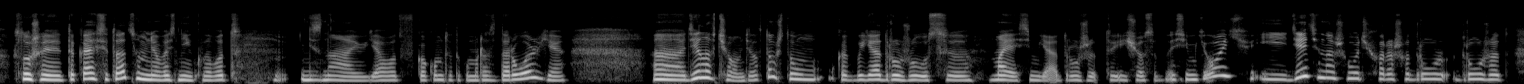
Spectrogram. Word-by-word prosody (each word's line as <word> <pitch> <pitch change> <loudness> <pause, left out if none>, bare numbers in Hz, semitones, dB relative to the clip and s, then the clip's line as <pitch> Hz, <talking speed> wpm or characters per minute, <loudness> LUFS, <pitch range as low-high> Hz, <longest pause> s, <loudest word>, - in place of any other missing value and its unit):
Слушай, 225 -4 +6
такая 255 +5 +4
ситуация 265 +4 +2
у - - +7
меня 215 -2 +5
возникла: 200 -1 0
вот 205 +1 -3 0.6
не 205 -1 +2
знаю, 195 -3 -2
я 180 +2 -3
вот 195 0 -4
в - - -24
каком-то 205 +1 -4
таком 195 -1 -5
раздоровье. 205 - +1 0.9
Э, 220 -3 +5
дело 305 +8 +6
в 265 - -8
чём? 185 -8 -4
Дело 195 +2 -5
в - - -25
том, 350 0 0
что, 255 -4 0
м, 225 +2 -1
как 210 -3 -4
бы 210 - -1
я 220 +1 +3
дружу 205 -2 +1
с 195 0 -3 0.2
моя 205 -3 +2
семья 195 -1 -5
дружит 195 -3 -6
еще 195 0 -4
с 190 - -14
одной 220 +4 -7
семьей, 230 - 0 0.2
и 235 -5 -4
дети 330 - +3
наши 290 -3 -1
очень 270 -2 -4
хорошо 240 -1 -5
дру 245 +1 -3
дружат. 225 -1 -3
215 Hz, 170 wpm, -22 LUFS, 195-240 Hz, 0.9 s, у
